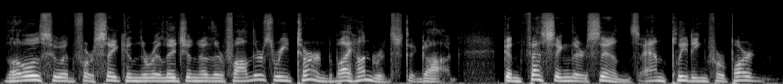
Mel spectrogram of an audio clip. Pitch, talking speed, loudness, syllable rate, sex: 160 Hz, 160 wpm, -18 LUFS, 4.7 syllables/s, male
